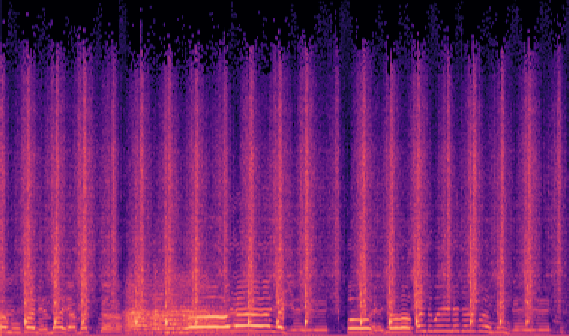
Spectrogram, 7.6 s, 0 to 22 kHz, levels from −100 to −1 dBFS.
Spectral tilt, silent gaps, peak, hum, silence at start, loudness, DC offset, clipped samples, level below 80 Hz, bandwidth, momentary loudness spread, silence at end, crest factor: -1 dB/octave; none; -6 dBFS; none; 0 s; -23 LUFS; under 0.1%; under 0.1%; -48 dBFS; 20 kHz; 13 LU; 0.05 s; 18 dB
